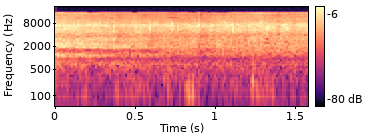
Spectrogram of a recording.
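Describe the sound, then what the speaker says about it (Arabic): Peeled tomatoes cut into small pieces go into a hot pan for yellow koshari, giving a steady, close sizzle and fry with a few soft stirring knocks. "هنزل دلوقتي بالطماطمتين اللي انا مقشراهم"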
